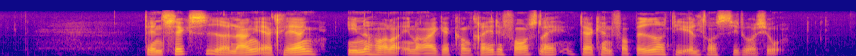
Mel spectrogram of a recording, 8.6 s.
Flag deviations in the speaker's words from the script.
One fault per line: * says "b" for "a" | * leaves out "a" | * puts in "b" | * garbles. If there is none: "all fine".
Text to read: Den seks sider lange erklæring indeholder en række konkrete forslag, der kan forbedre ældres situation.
* puts in "de"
